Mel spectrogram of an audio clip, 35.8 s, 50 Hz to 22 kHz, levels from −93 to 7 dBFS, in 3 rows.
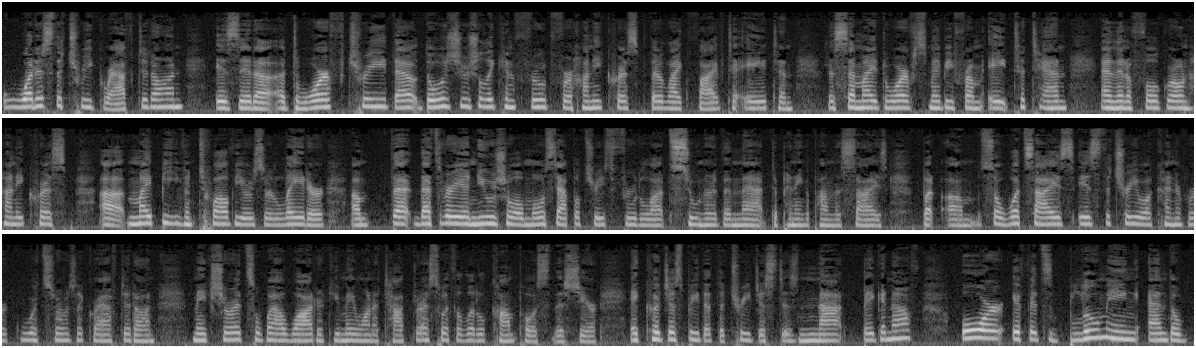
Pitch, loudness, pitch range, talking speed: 200 Hz, -24 LUFS, 185-215 Hz, 200 wpm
